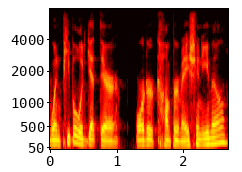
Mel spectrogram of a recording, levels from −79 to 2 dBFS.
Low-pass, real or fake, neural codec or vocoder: 7.2 kHz; fake; codec, 16 kHz, 16 kbps, FunCodec, trained on LibriTTS, 50 frames a second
